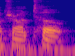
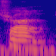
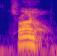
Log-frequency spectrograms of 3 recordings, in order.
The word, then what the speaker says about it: Toronto: You don't pronounce the hard T at the end. No Toronto, just Toronto. Toronto.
